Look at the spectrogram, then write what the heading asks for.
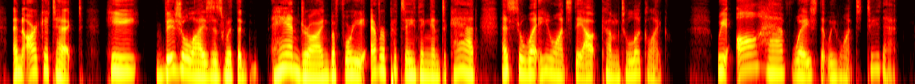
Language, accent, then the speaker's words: English; Texas, United States; accent: Texas; my Texas accent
